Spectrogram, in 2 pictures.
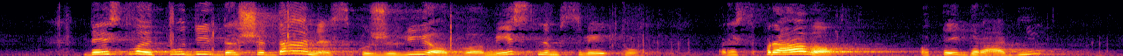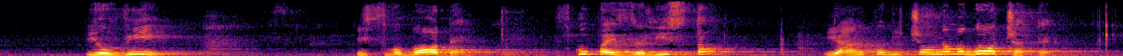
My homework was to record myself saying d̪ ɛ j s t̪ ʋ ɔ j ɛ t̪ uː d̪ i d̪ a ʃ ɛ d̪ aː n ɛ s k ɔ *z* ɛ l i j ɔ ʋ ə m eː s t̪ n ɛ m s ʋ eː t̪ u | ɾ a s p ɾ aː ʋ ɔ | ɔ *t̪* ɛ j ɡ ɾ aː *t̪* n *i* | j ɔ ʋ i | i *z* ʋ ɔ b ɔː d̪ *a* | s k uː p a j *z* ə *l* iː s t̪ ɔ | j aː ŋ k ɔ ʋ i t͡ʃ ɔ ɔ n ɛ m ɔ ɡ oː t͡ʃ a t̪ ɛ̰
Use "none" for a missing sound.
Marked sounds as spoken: ʒ, t̪, d̪, i, s, ɛ, z, l

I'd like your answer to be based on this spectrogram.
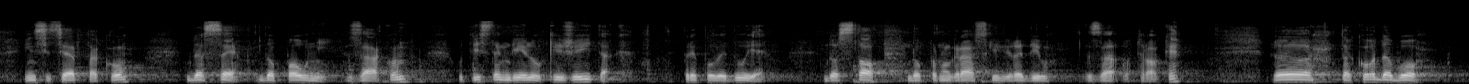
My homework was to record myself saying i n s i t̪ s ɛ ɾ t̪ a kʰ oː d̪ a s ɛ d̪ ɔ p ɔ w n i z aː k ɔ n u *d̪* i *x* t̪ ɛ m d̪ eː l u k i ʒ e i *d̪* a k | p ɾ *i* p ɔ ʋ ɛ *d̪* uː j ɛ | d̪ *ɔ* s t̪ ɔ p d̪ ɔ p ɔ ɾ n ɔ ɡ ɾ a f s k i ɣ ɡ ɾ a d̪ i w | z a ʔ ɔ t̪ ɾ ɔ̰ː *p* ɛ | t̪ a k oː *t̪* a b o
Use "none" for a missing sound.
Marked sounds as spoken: t̪, s, t̪, ɛ, d̪, ɔ, k, d̪

